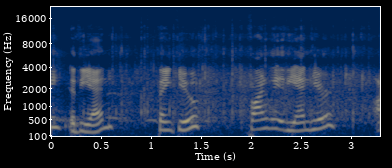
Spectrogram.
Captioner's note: audience applauding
